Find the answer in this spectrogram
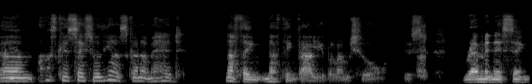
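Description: Talking at a very fast pace, a man uses a fairly high pitch with vocal fry. His intonation is lively, and his volume swings widely. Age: 60s. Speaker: workshop leader. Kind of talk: casual chat. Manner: halting.

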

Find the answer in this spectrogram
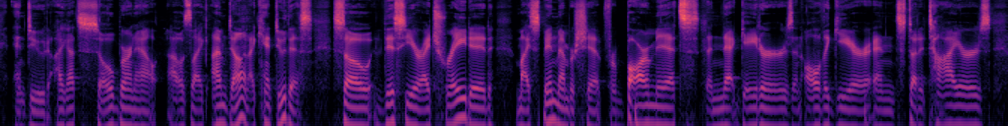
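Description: In an American accent, a man talks at a very slow pace with fairly low pitch, fairly even intonation and hardly any pauses. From central Illinois, US Midwest. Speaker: filmmaker and bike party organizer. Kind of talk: casual chat.

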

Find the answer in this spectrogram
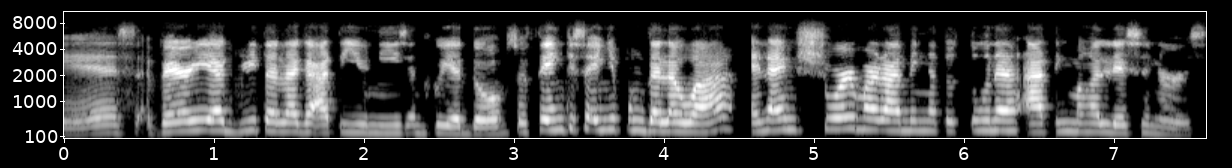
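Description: A woman talks at a fairly quick pace with hardly any pauses. Her fairly high voice shows ordinary pitch variation. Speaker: podcast host. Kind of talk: casual chat. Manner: animated.

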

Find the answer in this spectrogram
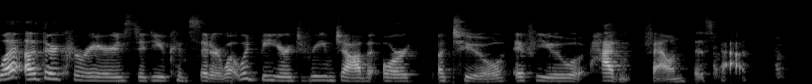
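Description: Speaking at a very slow pace with hardly any pauses, a woman with a fairly low pitch uses lively intonation and big swings in loudness. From Big Island, Hawaii. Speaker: podcast host and dance coach. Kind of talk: casual interview chat.

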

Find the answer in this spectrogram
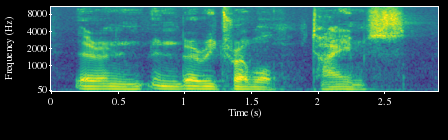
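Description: In an American accent, a man talks with a fairly low pitch and monotone, flat intonation. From Moorpark, California. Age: 60s. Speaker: congregation member giving testimony. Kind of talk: testimony.

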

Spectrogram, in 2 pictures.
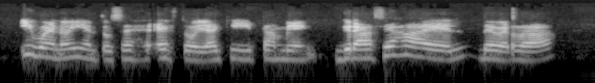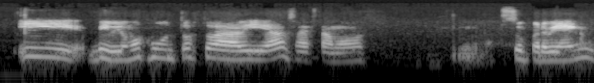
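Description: A woman speaks at medium pitch and a fairly slow pace. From Venezuela, Barinas plains (Socopó). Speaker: migrant interviewee. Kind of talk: testimony. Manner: animated.

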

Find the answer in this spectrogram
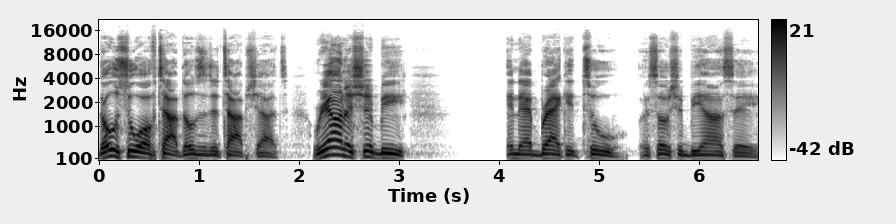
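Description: On a very clean recording with a silent background, a man with a fairly low voice speaks at a fairly slow pace with lively intonation. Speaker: podcast host. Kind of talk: solo monologue podcast. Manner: casual, off the cuff.

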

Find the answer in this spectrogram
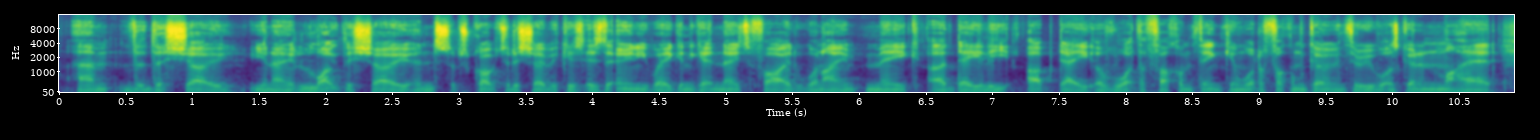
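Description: A man with a British accent, very deep and low in pitch, at a fairly quick pace and very even loudness. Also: hardly any pauses. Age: 20s. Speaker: podcast host, young entrepreneur. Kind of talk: casual solo monologue. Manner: energetic, informal.

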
